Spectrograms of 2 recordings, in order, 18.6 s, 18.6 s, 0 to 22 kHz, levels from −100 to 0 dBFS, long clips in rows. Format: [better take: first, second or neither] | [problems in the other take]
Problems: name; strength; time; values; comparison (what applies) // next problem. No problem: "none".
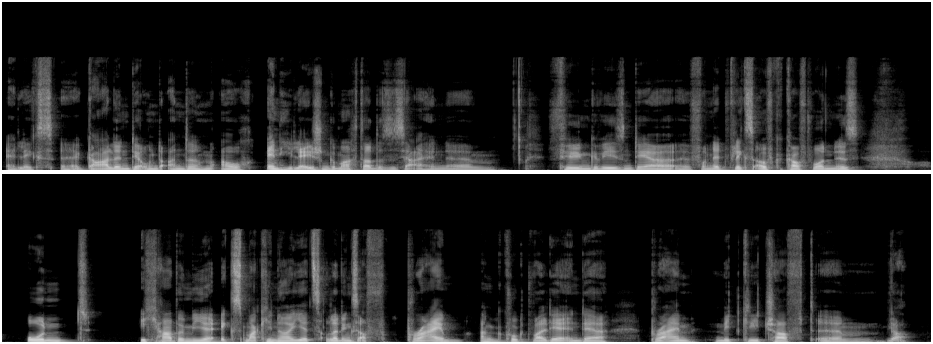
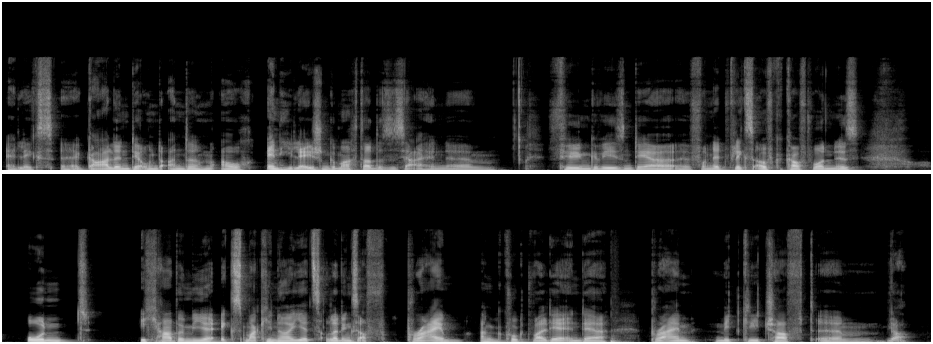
first | door banging; faint; at 15 s; peak 15 dB below the speech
